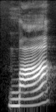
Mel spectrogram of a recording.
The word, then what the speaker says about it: má: I will say ma, low to high.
